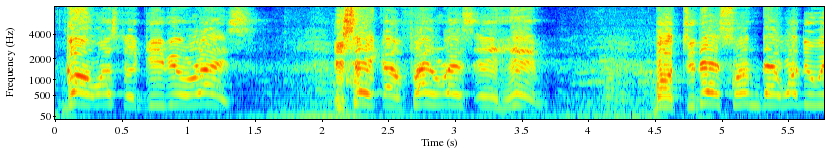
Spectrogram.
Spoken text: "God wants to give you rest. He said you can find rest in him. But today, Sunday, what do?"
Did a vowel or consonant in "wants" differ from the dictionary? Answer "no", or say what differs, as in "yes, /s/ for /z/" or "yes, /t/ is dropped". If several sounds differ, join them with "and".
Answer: no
